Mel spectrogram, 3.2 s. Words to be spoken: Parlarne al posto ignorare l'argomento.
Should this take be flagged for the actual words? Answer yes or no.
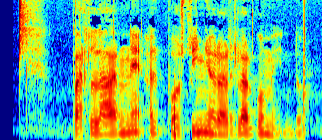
no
